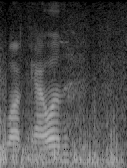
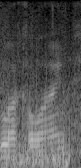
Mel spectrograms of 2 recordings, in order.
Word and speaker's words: Loch Aline: Pronounced Loch Allen, even though it looks like Loch Aline.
